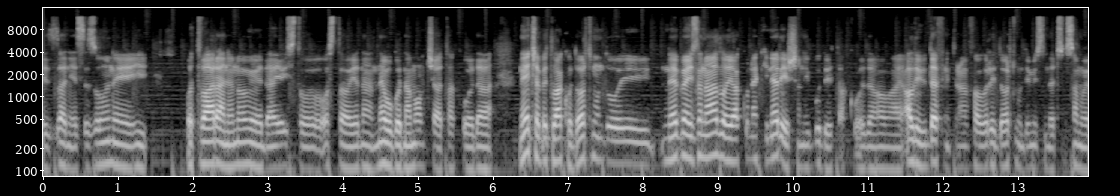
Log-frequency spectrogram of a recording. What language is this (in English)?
Croatian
